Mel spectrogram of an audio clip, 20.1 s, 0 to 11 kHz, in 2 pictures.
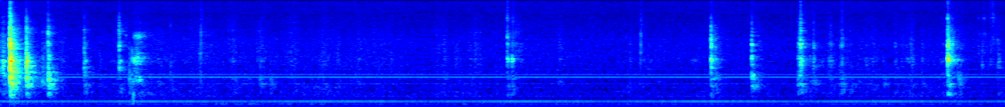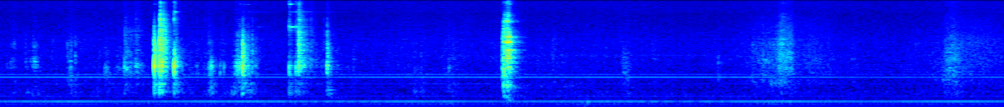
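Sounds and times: steady low hum: 0.0s - 20.0s
metallic clinks and taps: 12.9s - 13.4s.

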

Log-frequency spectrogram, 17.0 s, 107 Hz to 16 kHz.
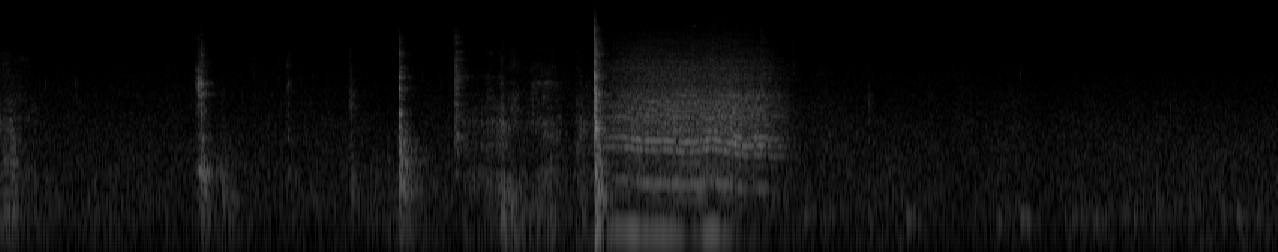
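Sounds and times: rotary tool whining: 8.0s - 10.6s.

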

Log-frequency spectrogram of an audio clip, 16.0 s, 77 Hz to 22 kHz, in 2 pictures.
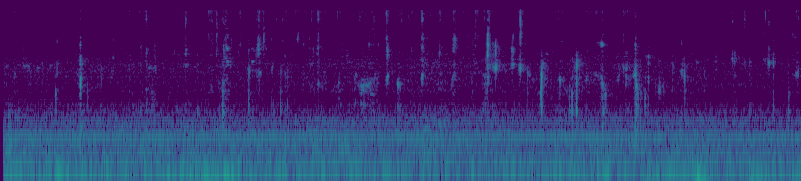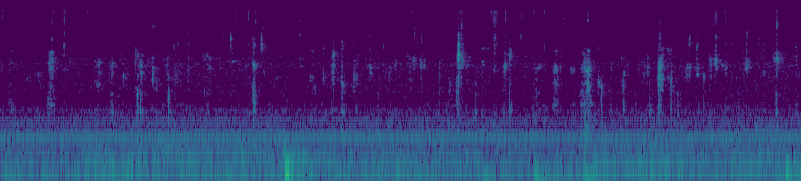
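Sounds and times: kitten chewing and licking: 0.0s - 16.0s
steady low hum: 0.0s - 16.0s.

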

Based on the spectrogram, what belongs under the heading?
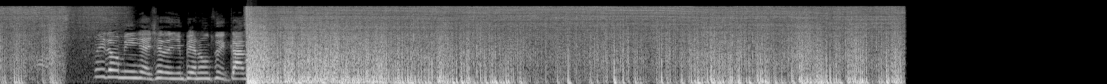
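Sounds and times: steam jet hissing: 0.0s - 1.4s, 2.5s - 9.1s
irregular crackle: 2.5s - 9.1s.

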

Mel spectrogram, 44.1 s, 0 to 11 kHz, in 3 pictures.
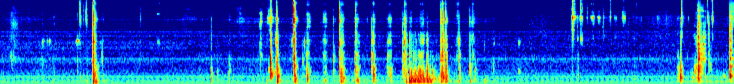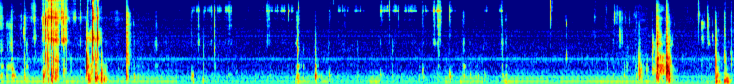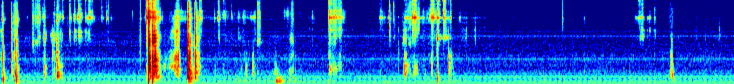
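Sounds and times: metallic clicks of small parts: 11.4s - 12.6s, 13.9s - 17.3s, 28.6s - 34.6s, 35.9s - 36.3s, 37.0s - 38.7s, 42.1s - 42.6s.

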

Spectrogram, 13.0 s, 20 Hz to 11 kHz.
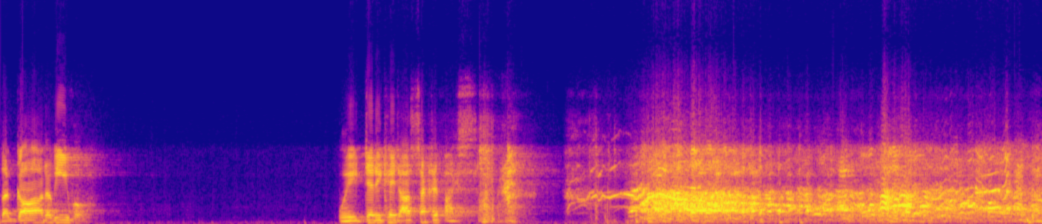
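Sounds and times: crowd laughing: 7.0s - 13.0s.

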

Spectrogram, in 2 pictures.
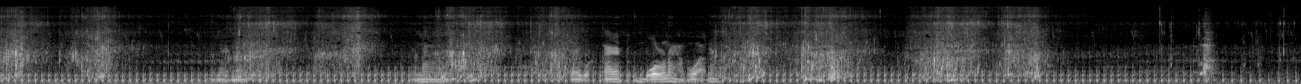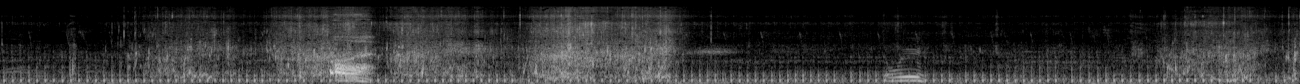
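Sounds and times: hands splashing in muddy water: 0.0s - 6.0s, 7.1s - 10.6s, 11.4s - 20.3s, 24.2s - 26.0s
low engine hum: 0.0s - 26.0s.

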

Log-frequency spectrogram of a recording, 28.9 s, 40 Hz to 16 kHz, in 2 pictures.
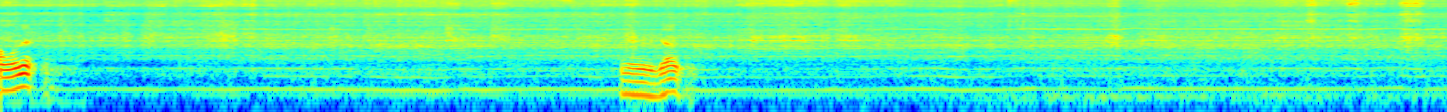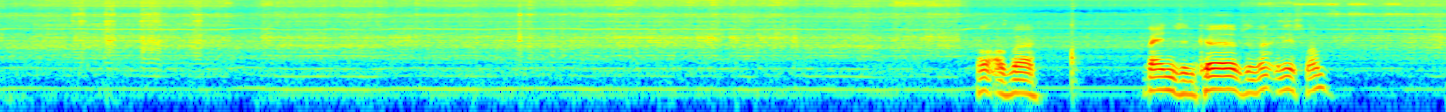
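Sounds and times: rotary tool motor whine: 0.0s - 28.9s
wire brush scrubbing metal: 26.0s - 28.9s.

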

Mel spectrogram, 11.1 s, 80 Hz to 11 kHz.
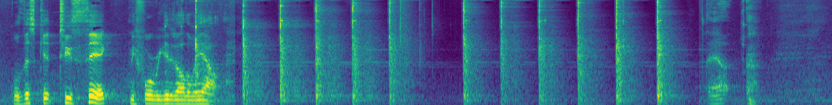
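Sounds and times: hammer striking steel punch: 2.6s - 9.2s.

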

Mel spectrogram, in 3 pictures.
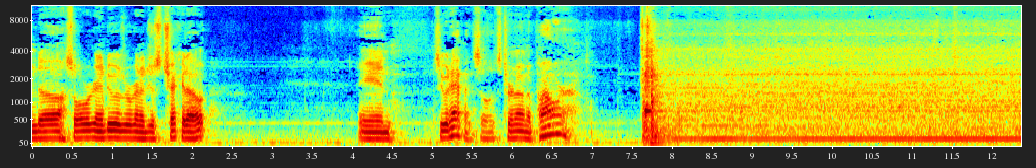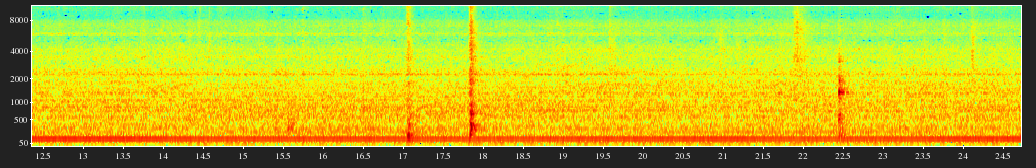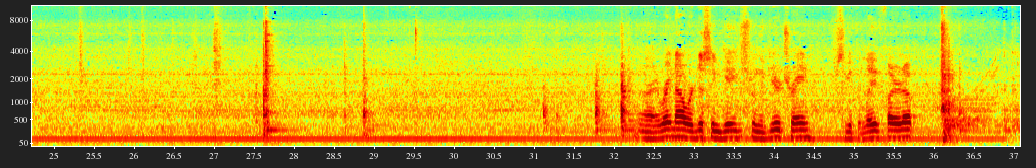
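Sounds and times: lathe humming: 8.0s - 37.0s.

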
